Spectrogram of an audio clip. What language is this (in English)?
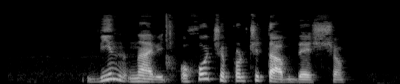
Ukrainian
